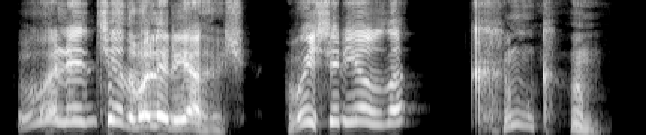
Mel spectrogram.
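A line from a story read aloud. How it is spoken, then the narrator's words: Loud throat clearing. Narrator (Russian): громко прочистил горло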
